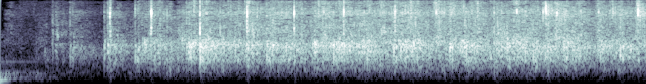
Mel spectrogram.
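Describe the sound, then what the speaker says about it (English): Quiet, distant applause from a philosophy of education conference audience starts after a brief pause and carries on at an even, moderate density. "we must clap for her"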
